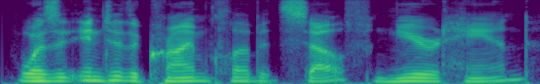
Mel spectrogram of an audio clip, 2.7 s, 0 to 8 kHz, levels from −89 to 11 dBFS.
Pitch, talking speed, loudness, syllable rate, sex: 125 Hz, 200 wpm, -17 LUFS, 5.2 syllables/s, male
